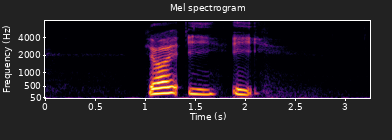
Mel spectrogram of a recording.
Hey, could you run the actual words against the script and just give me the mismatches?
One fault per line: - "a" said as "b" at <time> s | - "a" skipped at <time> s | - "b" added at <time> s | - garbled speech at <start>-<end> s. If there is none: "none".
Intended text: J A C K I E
- "A C K" skipped at 1.4 s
